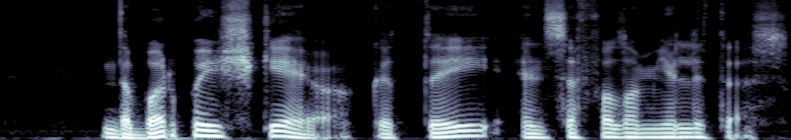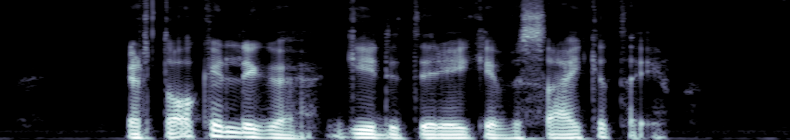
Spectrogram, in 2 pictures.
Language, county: Lithuanian, Vilnius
